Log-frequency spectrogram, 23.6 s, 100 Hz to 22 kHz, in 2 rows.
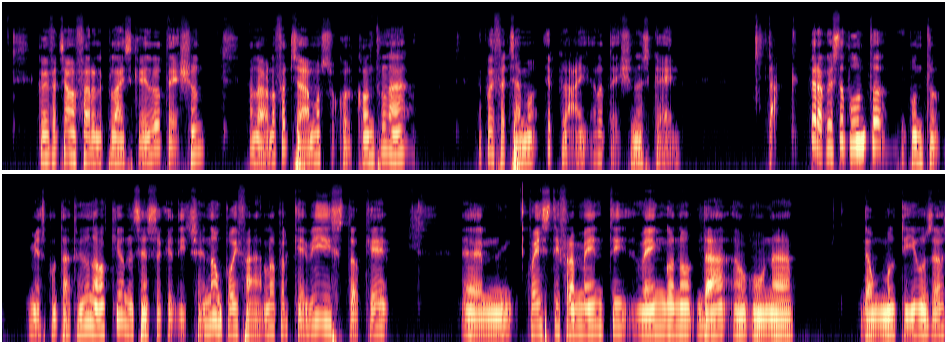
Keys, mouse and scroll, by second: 4.9 ctrl+a, 7.1 Down.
